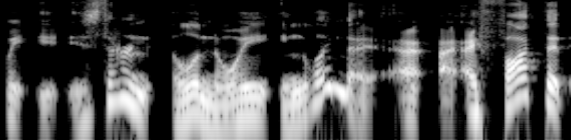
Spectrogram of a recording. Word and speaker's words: Illinois: it up and yeah the name Illinois does it's comes through French which is how you end up with like a silent s on theend but um yeah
